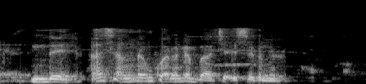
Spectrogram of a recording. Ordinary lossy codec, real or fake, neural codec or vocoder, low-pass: AAC, 32 kbps; fake; vocoder, 44.1 kHz, 128 mel bands every 512 samples, BigVGAN v2; 5.4 kHz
